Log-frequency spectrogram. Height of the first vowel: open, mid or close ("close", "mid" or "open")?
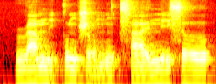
open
